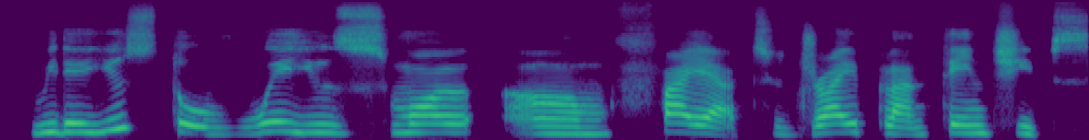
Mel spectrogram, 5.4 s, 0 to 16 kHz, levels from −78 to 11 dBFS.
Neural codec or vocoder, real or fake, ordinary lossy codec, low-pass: autoencoder, 48 kHz, 32 numbers a frame, DAC-VAE, trained on Japanese speech; fake; none; 14.4 kHz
